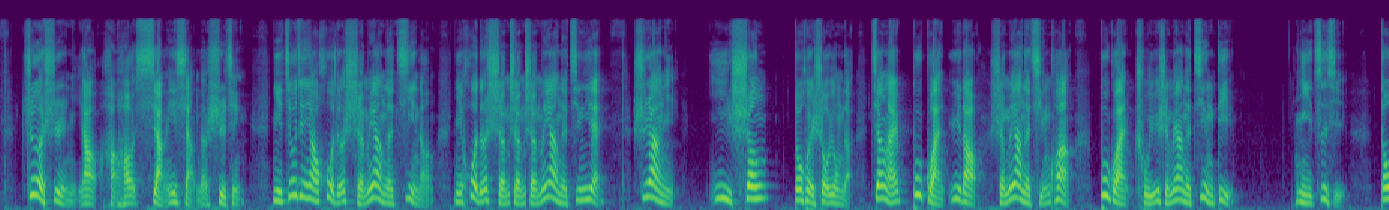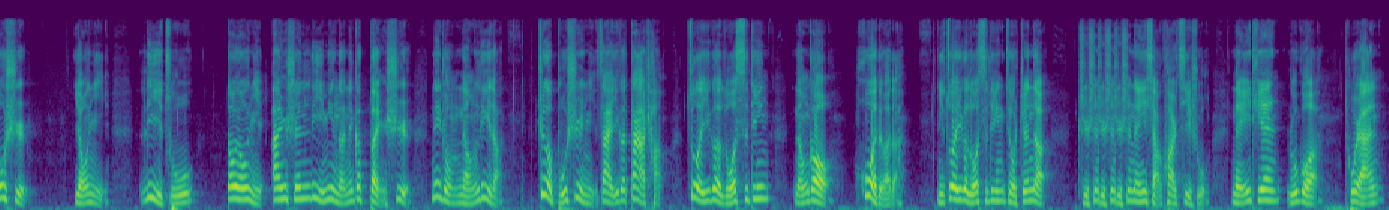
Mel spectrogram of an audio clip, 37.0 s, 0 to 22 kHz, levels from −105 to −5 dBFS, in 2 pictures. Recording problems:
audio stuttering; at 6.5 s and at 33 s

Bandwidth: 14.5 kHz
